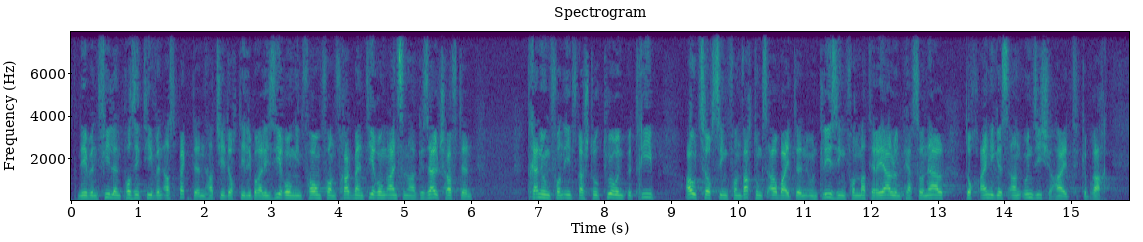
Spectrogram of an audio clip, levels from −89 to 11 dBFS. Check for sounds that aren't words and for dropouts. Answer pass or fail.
pass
